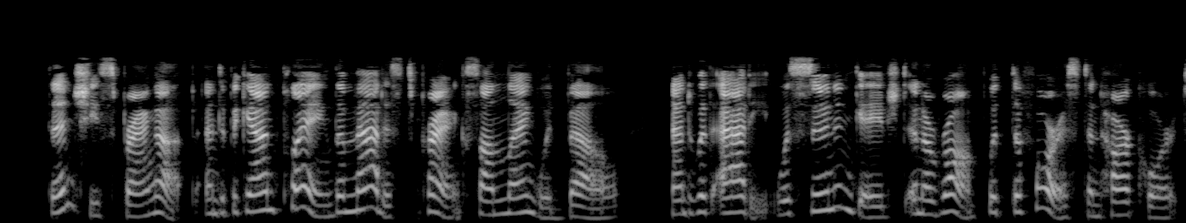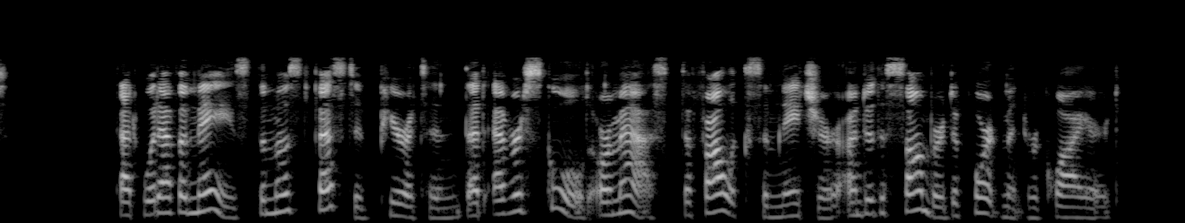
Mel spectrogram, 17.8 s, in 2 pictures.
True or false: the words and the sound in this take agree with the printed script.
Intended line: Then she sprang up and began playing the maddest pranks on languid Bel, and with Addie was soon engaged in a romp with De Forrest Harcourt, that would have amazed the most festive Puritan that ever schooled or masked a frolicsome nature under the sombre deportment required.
false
